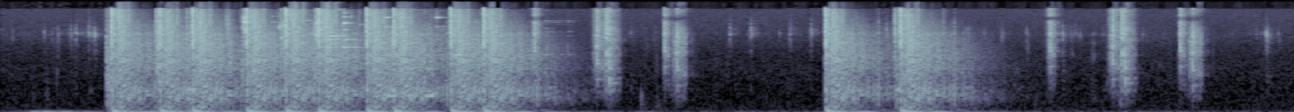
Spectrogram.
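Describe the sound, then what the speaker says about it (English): Rapid automatic gunfire from a Source SDK mod shooter rattles out in a long loud burst of evenly spaced shots, followed by a pause and then a second burst and a few scattered single shots. "That's to give variety when you're just firing off tons of shots."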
